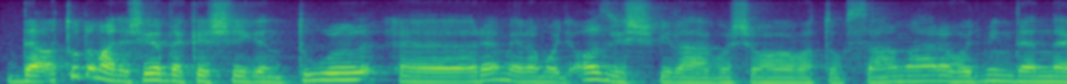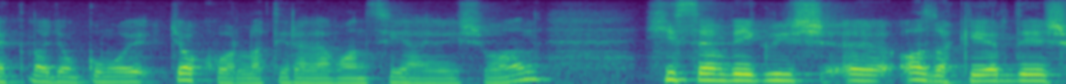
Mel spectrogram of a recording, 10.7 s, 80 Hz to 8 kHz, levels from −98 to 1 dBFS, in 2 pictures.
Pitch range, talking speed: 125-150 Hz, 150 wpm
